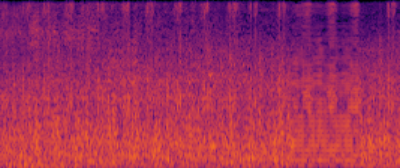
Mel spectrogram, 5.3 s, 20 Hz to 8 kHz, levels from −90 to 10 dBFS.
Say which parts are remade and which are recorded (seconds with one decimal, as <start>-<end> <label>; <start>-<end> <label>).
0.0-3.9 recorded; 3.9-4.8 remade; 4.8-5.3 recorded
